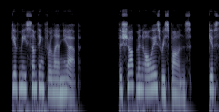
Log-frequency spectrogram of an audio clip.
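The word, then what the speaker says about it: lagniappe: nice limber expressive handy word lanyap they pronounce itlaniyap it is Spanish so they said we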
